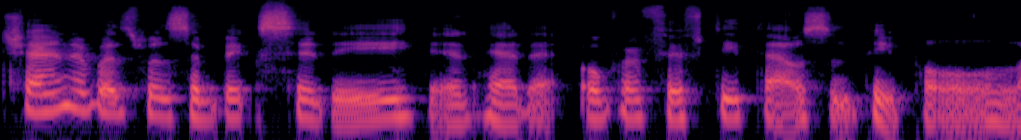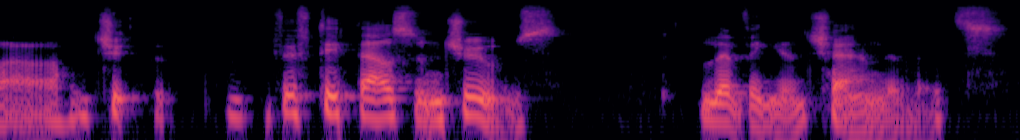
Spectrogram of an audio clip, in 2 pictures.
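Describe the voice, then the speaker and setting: A woman in her eighties, born in Romania with German as her first language, giving slow, halting oral history testimony full of fillers and restarts. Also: deep voice, expressive, vocal fry, a little mellow, slightly rough. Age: 80s. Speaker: interviewee.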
